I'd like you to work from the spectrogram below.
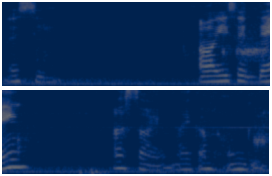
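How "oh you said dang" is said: normal talking voice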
